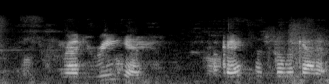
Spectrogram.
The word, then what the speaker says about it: Rodriguez: Rodriguez. Okay, let's go look at it. Right. Yeah. Uh, your first R sounds great. Your second R just not quite as round as first one.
